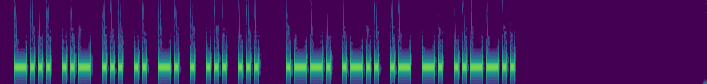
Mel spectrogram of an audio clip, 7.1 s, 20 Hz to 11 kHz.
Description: Morse code, heard as a keyed tone, about 32 wpm, 700 Hz. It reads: BUSINESS PLAN?
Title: Sentences from Top 1000 Words - Review Part 3 - 30wpm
